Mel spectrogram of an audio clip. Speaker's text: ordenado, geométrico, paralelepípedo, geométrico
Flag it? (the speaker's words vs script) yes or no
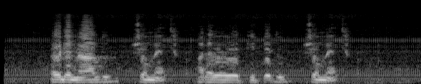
no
